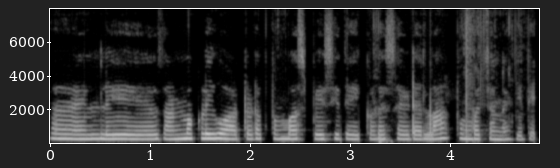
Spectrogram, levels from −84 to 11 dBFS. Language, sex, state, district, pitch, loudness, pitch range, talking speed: Kannada, female, Karnataka, Shimoga, 260 Hz, -16 LUFS, 255-270 Hz, 170 wpm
